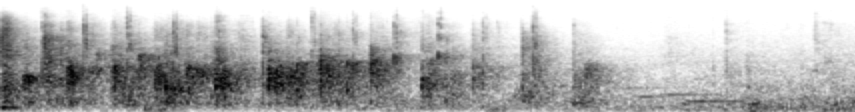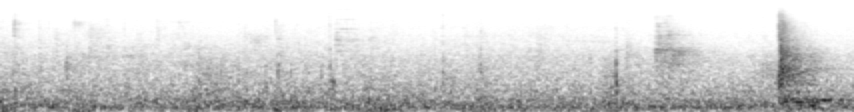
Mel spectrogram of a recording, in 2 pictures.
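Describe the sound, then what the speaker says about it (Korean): Applause at a Korean design press conference, a burst of claps that is loud for about three seconds and then drops to faint scattered clapping and room noise. "큰 박수 부탁드립니다."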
